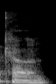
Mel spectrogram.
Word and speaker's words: Kahan: Noah Khan. Yeah, it's spelled Kahan.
